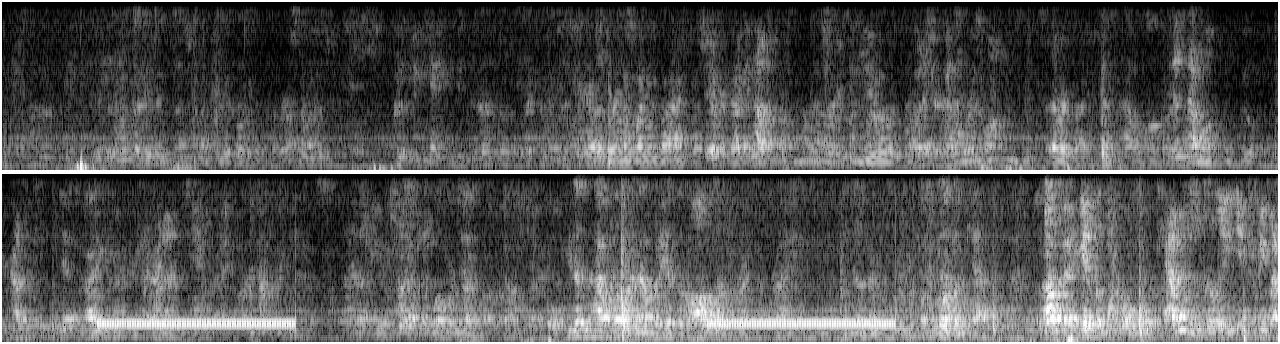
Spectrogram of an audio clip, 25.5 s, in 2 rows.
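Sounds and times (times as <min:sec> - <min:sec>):
people talking: 0:00.3 - 0:25.5
telephone ringback tones on a ShoreTel phone system: 0:13.7 - 0:15.7, 0:19.8 - 0:22.0.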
